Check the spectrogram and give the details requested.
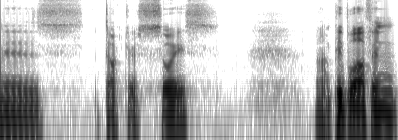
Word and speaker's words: Seuss: mispronounce his name um his name is dr soyuz uh people often pronounce it dr seuss um yeah dr seuss or dr zoice is the correct pronunciation one way to remember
